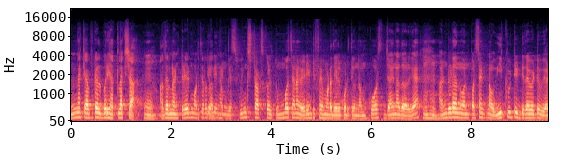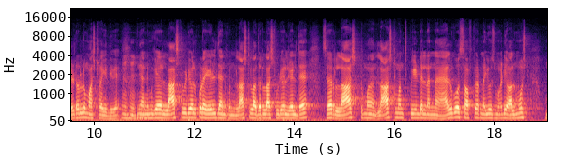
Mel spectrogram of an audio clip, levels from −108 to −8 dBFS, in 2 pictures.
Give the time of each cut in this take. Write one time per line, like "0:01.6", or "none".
0:03.0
